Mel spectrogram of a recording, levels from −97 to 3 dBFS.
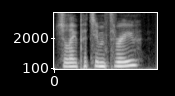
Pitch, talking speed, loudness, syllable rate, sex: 220 Hz, 290 wpm, -13 LUFS, 6.3 syllables/s, female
